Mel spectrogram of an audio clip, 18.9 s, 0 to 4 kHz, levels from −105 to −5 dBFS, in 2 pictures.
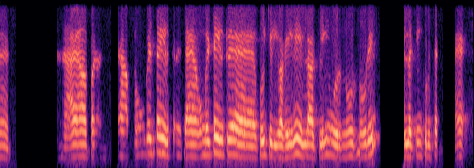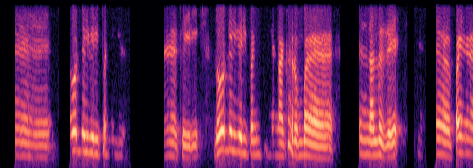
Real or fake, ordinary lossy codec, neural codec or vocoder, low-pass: fake; none; vocoder, 44.1 kHz, 128 mel bands every 512 samples, BigVGAN v2; 3.6 kHz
